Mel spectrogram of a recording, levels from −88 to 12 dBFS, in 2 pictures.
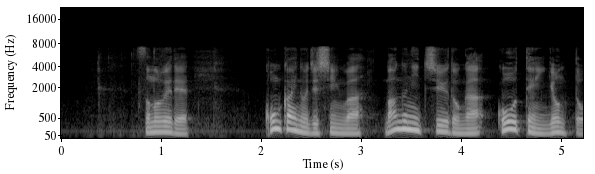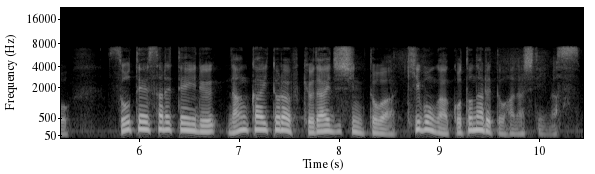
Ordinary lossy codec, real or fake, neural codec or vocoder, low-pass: none; real; none; 7.2 kHz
